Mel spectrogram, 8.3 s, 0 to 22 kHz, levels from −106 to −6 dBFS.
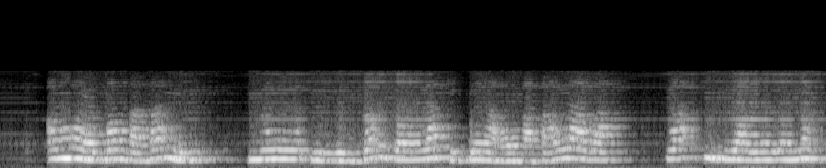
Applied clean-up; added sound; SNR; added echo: neural separator model SepFormer DNS4.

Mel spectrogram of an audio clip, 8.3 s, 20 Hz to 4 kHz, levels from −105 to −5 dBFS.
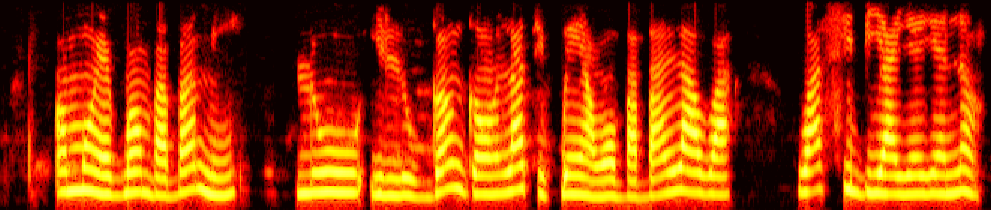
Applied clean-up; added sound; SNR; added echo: none; none; none; none.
